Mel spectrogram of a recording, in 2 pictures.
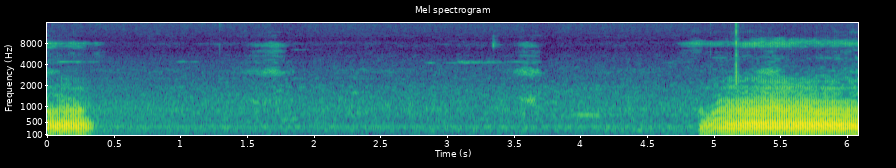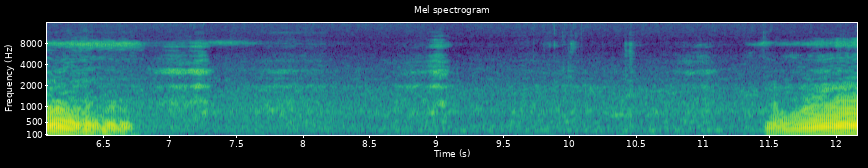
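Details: A French bulldog sleeps beside a cat, snoring in slow, regular bursts: three coarse, buzzy snores separated by quiet gaps of several seconds, in a calm indoor room.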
